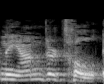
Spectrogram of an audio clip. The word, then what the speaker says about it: Neanderthal: And notice here, the word Neanderthal is a silent H. It's not Neanderthal, it's Neanderthal. Not that it matters.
